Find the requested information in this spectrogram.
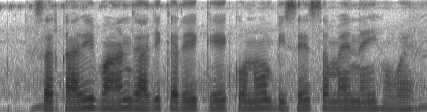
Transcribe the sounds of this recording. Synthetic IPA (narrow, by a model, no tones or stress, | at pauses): sɐɾkaːɾibaːnd͡ʒaːɾikɐɾekekoːnobɪʃeːsːɐməjnɐɦĩɦoːeː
